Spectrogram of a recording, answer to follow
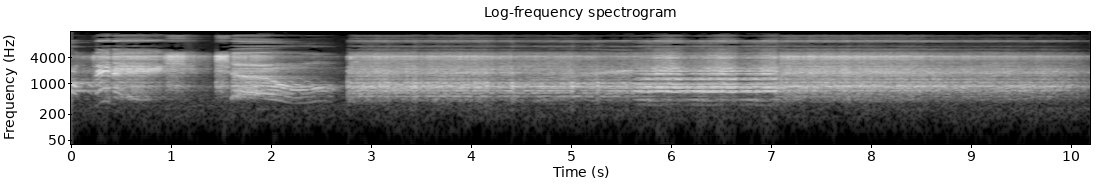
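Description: DX Evol Driver toy belt with the Evol Trigger playing its finisher sound through its small speaker. A recorded voice calls "Black Hole Finish! Ciao!", then a long electronic effect with music runs for about seven seconds and fades out near the end.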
